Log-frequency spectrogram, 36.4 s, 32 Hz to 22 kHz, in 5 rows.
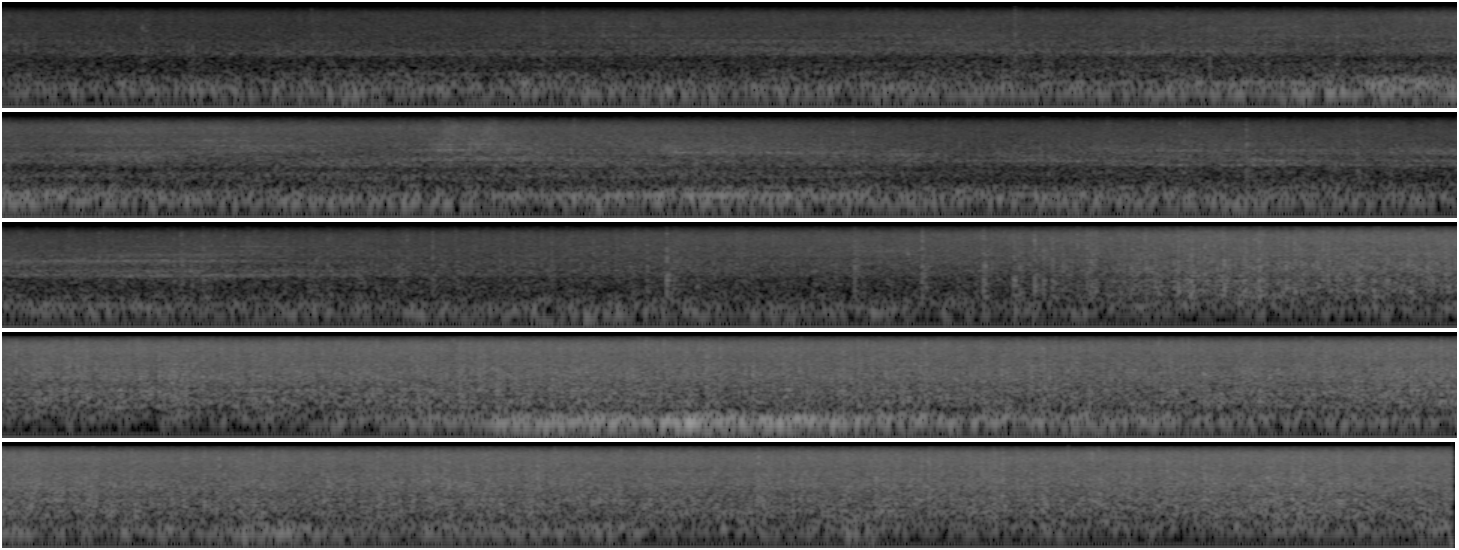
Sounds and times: rain on the plastic roof of partytent 0.0 - 36.3
car passing by on wet pavement 6.2 - 18.2
car passing by on wet pavement 21.3 - 36.3

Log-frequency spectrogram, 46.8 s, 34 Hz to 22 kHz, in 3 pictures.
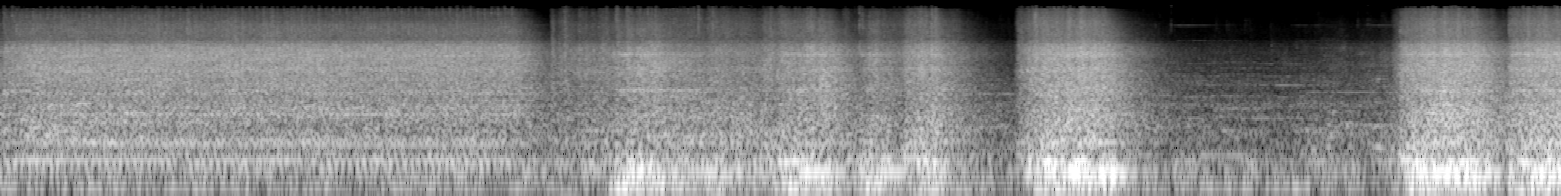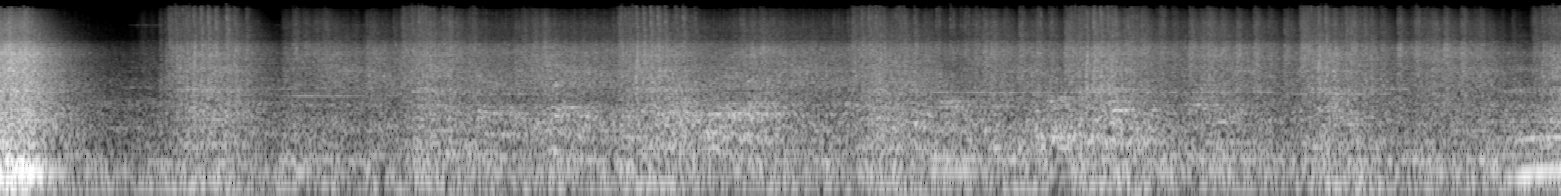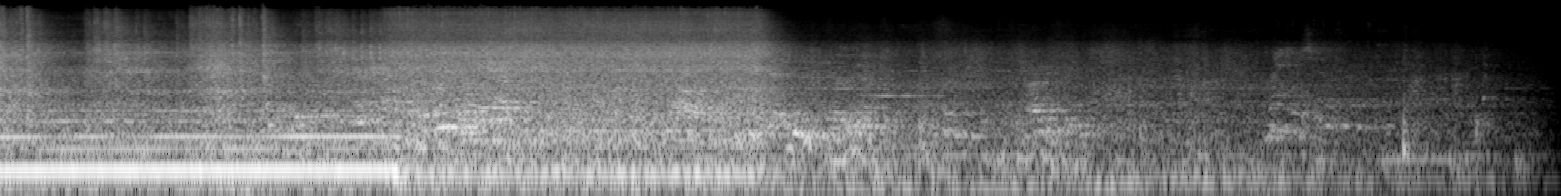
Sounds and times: plastic bag motor installation 17.3 - 39.0

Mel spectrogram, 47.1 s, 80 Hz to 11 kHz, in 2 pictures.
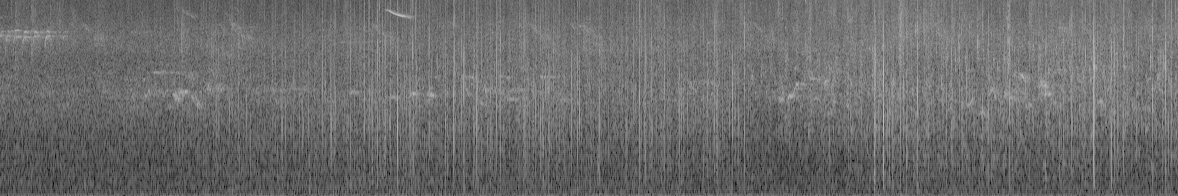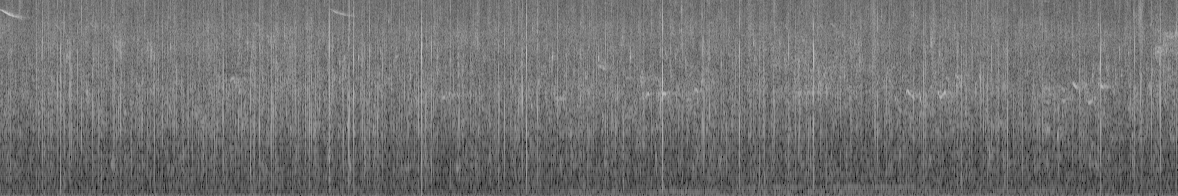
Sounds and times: raindrops 0.0 - 47.1

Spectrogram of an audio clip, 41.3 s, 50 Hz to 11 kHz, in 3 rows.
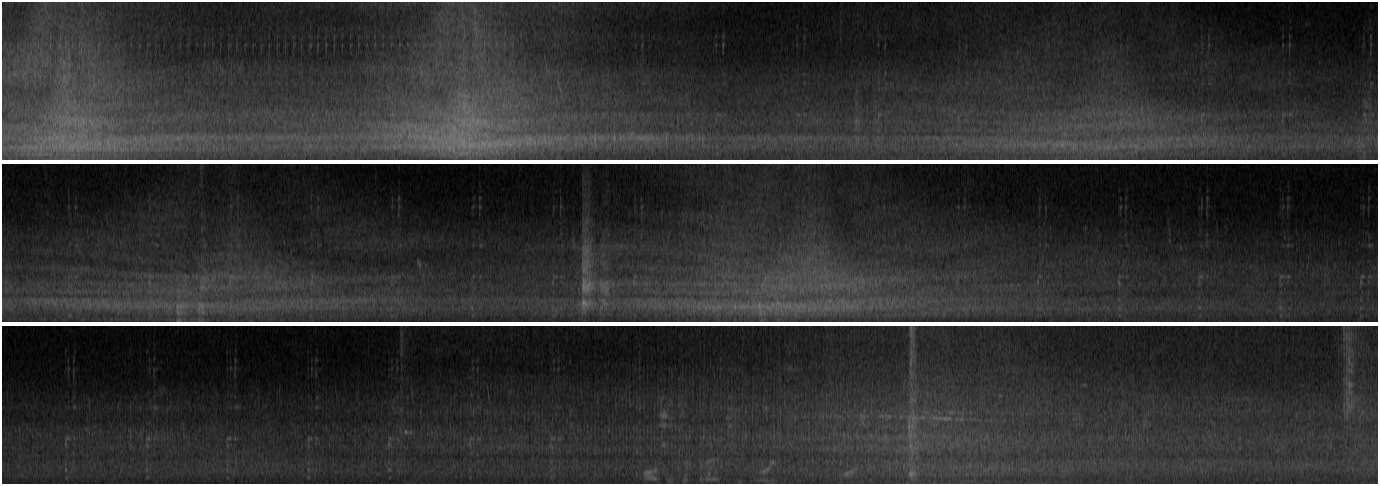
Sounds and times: Audible traffic sign with voice announcement 33.6 - 36.7

